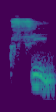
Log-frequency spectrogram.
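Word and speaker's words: ξ: Xi, Xi, o Xi é aquele som do taxi, taxi, né? Então você tem o táxi como exemplo para esse som do X.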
